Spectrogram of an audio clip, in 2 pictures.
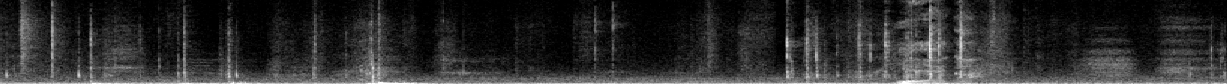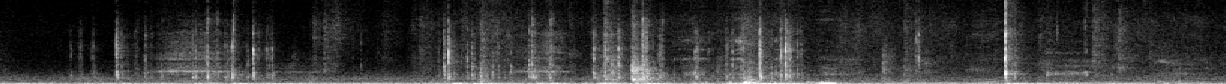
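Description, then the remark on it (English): Irregular bursts of typing on a computer keyboard, sharp key clicks coming in uneven clusters, with a low background hum and occasional faint murmuring. “Oh, for some reason this is not working. Keyboard? Yeah.”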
